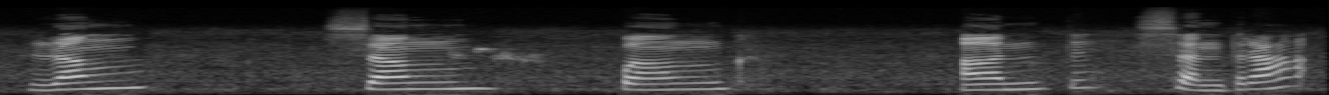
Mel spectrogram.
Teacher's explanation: अनुस्वार का उच्चारण नाक से किया जाता है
